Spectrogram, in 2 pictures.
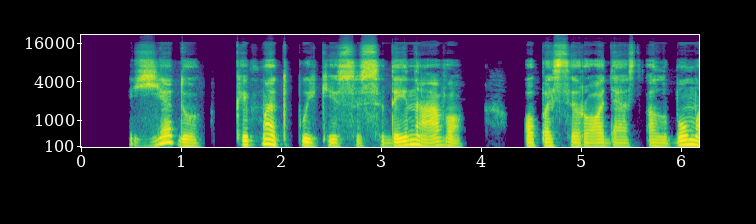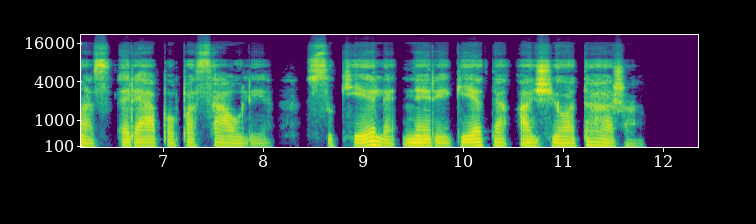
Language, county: Lithuanian, Vilnius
